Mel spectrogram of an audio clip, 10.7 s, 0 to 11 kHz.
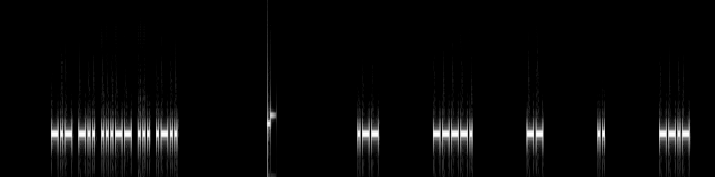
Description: Morse code, heard as a keyed tone, about 36 wpm, spaced as for 15 wpm, 700 Hz. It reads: KD3SL W9MIQ
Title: USA Call Signs - 5 Characters - 8x Character Spacing - 35wpm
